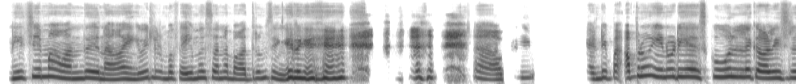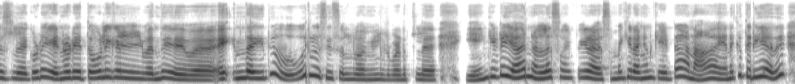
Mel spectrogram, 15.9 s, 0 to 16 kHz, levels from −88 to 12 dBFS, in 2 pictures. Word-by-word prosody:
நிச்சியமா 340 +5 -1
வந்து 270 +2 0 0.2
நான் 230 +3 -1
எங்க 240 +1 -2
வீட்ல 295 0 -5
ரொம்ப 265 +1 -4
ஃபேமஸ்ஸான 275 +3 -2
பாத்ரூம்ஸ்ங்கருங்க. 270 +3 +2 1.7
அ - - -3 0.2
அப்டி. 295 +6 -11 0.6
கண்டிப்பா. 280 +3 -3
அப்புறம் 365 +6 -2
என்னுடைய 335 +1 +1
ஸ்கூல்ல, 330 +1 +1
காலேஜ்லஸ்ல 275 -2 0
கூட 275 +4 -1
என்னுடைய 280 +3 +2
தோழிகள் 300 +1 +1 0.2
வந்து 250 +5 0 0.2
வ - - +1 0.4
இந்த 285 +1 +4
இது 240 -4 -3 0.2
ஊர்வசி 370 -7 -1
சொல்லுவாங்கல்ல 220 -2 -4
ஒரு 210 - -11
படத்துல. 215 0 -5 0.5
என்கிட்ட 335 - -1
யார் 315 +4 +4
நல்லா 270 +2 +3
சமைப்ப 300 -3 -1
சமைக்கிறாங்கன்னு 275 +2 -1
கேட்டா, 260 +7 -2
நா 210 - 0
ஆனா 265 -1 0
எனக்கு 275 +10 -3
தெரியாது. 320 0 +2
280 Hz, 135 wpm, -19 LUFS, 255-305 Hz, 1.7 s, இந்த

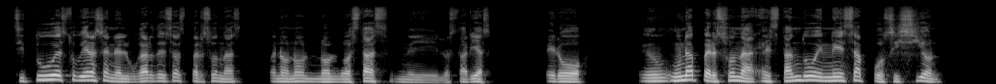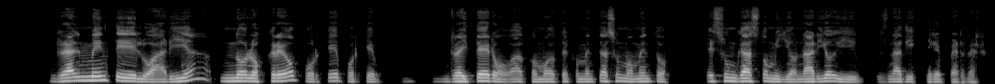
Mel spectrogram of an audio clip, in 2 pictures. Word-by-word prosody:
Si 150 - -7
tú 205 +9 +5
estuvieras 195 -3 +3
en 170 -6 +1
el 135 -1 +2
lugar 140 +4 0
de 155 - -2
esas 150 +1 -4
personas. 130 -2 -4 0.2
Bueno, 135 -1 -1
no 140 +1 +1
no 130 0 0
lo 125 0 0
estás 135 +1 0
ni 110 -4 -8
lo 100 - -11
estarías. 120 +5 -2 0.5
Pero, 130 -3 +2 0.5
eh, 150 0 -3
u 150 - +4 0.2
una 205 +2 +6
persona 160 -2 +4
estando 160 +9 +3
en 170 -1 +3
esa 175 +1 +3
posición 135 0 -1 1.0
¿realmente 170 +2 +3
lo 125 -3 +1
haría? 155 - -2
No 150 +1 +2
lo 140 -2 +1
creo. 165 +6 +2
¿Por 125 - -7
qué? 160 0 -4
Porque, 130 -5 -8 0.5
reitero, 130 0 0
ah, 125 0 -5
como 125 -1 -4
te 130 0 -8
comenté 125 +1 -5
hace 140 +2 -4
un 150 - -3
momento, 135 -2 -4 0.3
es 140 +1 -6
un 155 -2 +1
gasto 145 +1 +1
millonario 130 +3 -1
y, 115 -5 -4
pues, 110 -2 -21
nadie 120 -2 -4
quiere 115 -1 -6
perder. 100 -2 -11
135 Hz, 155 wpm, -23 LUFS, 125-155 Hz, 1.0 s, una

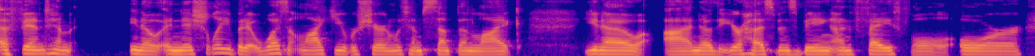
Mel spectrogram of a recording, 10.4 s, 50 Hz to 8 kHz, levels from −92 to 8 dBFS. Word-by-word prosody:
offend 145 +1 +2
him, 145 -4 -1 0.6
you 150 - +3
know, 130 -2 +1
initially, 145 +5 +1
but 140 -1 +1
it - - +1
wasn't 155 +4 -2
like 135 0 -1
you 135 -1 +1
were 130 +1 -6
sharing 130 -1 -2
with 135 -1 -4
him 130 -2 0
something 130 -1 -1
like, 125 - -2 0.6
you 145 - +3
know, 130 -2 +3 0.2
I 125 +1 +3
know 130 -1 +3
that 120 - -5
your 135 0 +1
husband's 130 -1 0
being 130 +1 +2
unfaithful 130 -2 -1
or, 125 -1 -1
130 Hz, 150 wpm, -24 LUFS, 125-140 Hz, 0.6 s, you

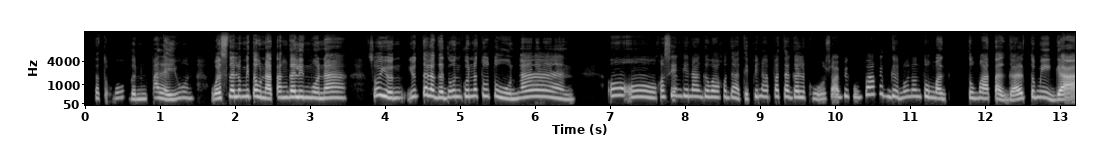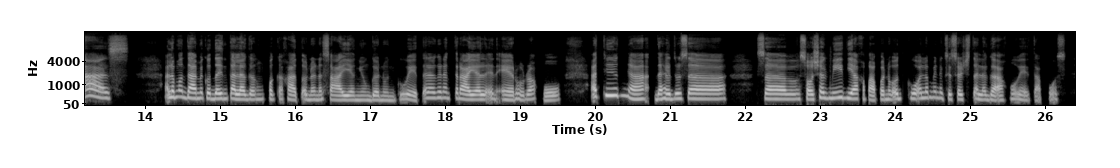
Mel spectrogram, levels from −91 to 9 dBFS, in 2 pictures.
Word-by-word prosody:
totoo. 255 +2 -11
Ganun 225 +1 -3
pala 265 -4 -2
yun. 255 +5 -5 0.2
Once 250 +3 +1
na - - +6
lumitaw 330 0 +2
na 245 -2 +5
tanggalin 290 +1 +3
mo 275 - 0
na. 270 +1 0 0.3
So 375 +1 +1
yun, 270 -4 +2
yun 320 +2 -5
talaga 340 -8 +3
doon 315 +2 -2
ko 330 0 -1
natutunan. 295 - -1 0.5
Oo, 315 -6 -1
kasi 315 +2 -4
ang 350 - -9
ginagawa 320 -3 -2
ko - - -8
dati 250 -6 -5
pinapatagal 315 -2 -2
ko 225 -1 -7
sabi 300 +7 -3
ko, 310 -3 -7
"Bakit 425 0 -2
ganun 300 0 -4
nung 325 -1 -6
tuma 280 -7 0 0.4
tumatagal, 240 -5 0
tumigas?" 275 - +2 0.5
alam 300 0 +4
mo, 310 - 0
ang 275 - +1
dami 255 0 +6
ko 245 -1 +2
din 235 -1 +4
talagang 215 -3 +3
pagkakataon 205 -1 -2
na 195 - -2
nasayang 185 -3 0
yung 185 0 -6
ganun 180 -2 -2
ko 215 +2 -5
eh. 180 -5 0
Talagang 270 +1 -2
nag-trial 205 -4 +3
and 210 - -4
error 195 0 -1 0.2
ako 175 +3 -3 0.4
at 335 - +5
yun 370 -1 +6
nga 225 -4 +3
dahil 225 +2 +3
dun 235 +1 +2
sa 235 0 +3 0.8
sa 225 -2 +4 0.2
social 215 +5 +2
media, 255 -3 +2
kapapanood 210 +2 0
ko. 240 -1 +1
Alam 275 +2 -2
mo 285 - -6
yun 255 - -5
nagse-search 210 0 -2
talaga 195 -5 +1
ako 225 - -7
eh, 180 -1 -6
tapos - - -10
255 Hz, 165 wpm, -23 LUFS, 215-305 Hz, 0.8 s, na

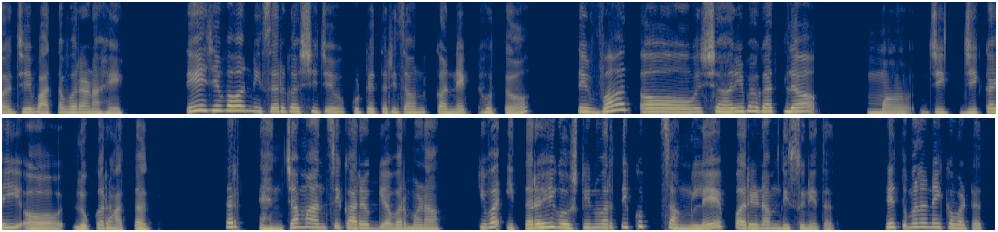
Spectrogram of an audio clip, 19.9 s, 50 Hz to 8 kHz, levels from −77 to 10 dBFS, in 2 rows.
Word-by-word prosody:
जे 220 +2 0
वातावरण 200 +2 0
आहे, 175 -3 0
ते 290 - -2
जेव्हा 340 -1 +4
निसर्गाशी 265 -2 -1
जे 115 - -1 0.2
कुठेतरी 220 0 -2
जाऊन 215 0 -1
कनेक्ट 205 +1 -1
होतं. 175 -3 -1 0.5
तेव्हा 260 +3 +2 0.2
अ, 250 -1 +2
शहरी 255 0 +3
भागातल्या 270 -1 +2 0.6
म 200 -1 0 0.5
जी 215 -2 -2 0.2
जी 215 0 0
काही 250 +1 +3 0.6
लोकं 200 +3 +1
राहतात, 210 -4 +1 0.8
तर 305 +1 +4
त्यांच्या 195 - 0
मानसिक 275 -1 -1
आरोग्यावर 230 -2 +1
म्हणा 205 -1 0 0.4
किंवा 270 +4 +2
इतरही 240 +5 +4
गोष्टींवरती 260 +1 0
खूप 345 -1 -2 0.2
चांगले 205 -2 +3 0.2
परिणाम 225 -1 +2
दिसून 205 -1 -1
येतात 175 -1 -4 0.5
हे 280 - +4
तुम्हाला 285 +2 0
नाही 285 -1 0
का 265 - +1
वाटत? 235 0 -2
240 Hz, 120 wpm, -21 LUFS, 210-265 Hz, 0.8 s, जेव्हा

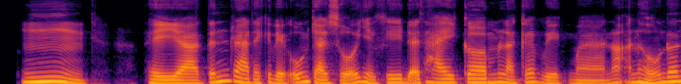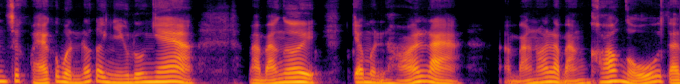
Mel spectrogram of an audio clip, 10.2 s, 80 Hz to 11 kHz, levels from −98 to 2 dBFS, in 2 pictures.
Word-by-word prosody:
Ừm. 175 -5 +4 0.5
Thì, 130 -1 +1
à, 120 -1 +2
tính 170 - 0
ra 190 -7 0
thì 135 - -4
cái 155 - -7
việc 125 -3 -2
uống 165 +5 0
trà 130 -8 0
sữa 120 -1 -2
nhiều 165 -7 -1
khi 145 +3 -2
để 135 - 0
thay 145 -3 -2
cơm 155 0 +1
là 155 -6 -1
cái 165 - -3
việc 120 -6 -5
mà 115 -2 -4
nó 120 - -5
ảnh 160 - -4
hưởng 150 0 +1
đến 190 +2 +3
sức 215 +1 -4
khỏe 130 +1 0
của 190 - -4
mình 150 -5 +1
rất 190 - -3
là 195 - +1
nhiều 145 -4 -1
luôn 165 +2 +1
nha. 180 -5 +4 0.4
Mà 120 - -3
bạn 120 +5 0
ơi, 170 -2 +5 0.3
cho - - +1
mình 145 -6 -1
hỏi 120 - 0
là, 125 - +1 0.3
à, - - -14
bạn 105 +5 -4
nói 160 +5 +1
là 180 - +3
bạn 120 +4 -4
khó 175 +7 +2
ngủ 165 - +1
tại 125 - +1
150 Hz, 280 wpm, -22 LUFS, 125-175 Hz, 0.5 s, ơi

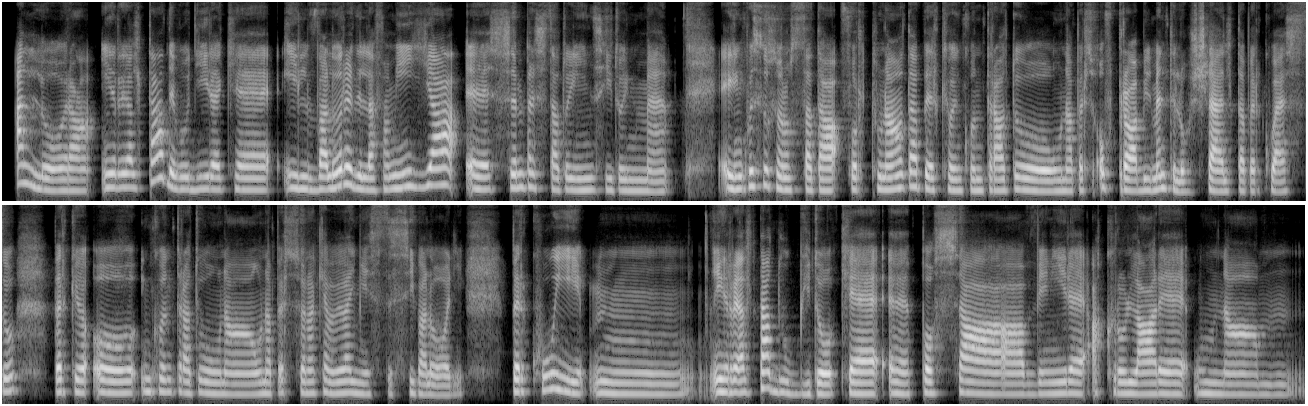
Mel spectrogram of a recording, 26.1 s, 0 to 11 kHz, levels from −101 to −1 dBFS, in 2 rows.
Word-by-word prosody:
Allora, 185 -10 0
in 230 +1 0
realtà 230 +10 0
devo 200 -4 0
dire 200 0 -1
che 195 -1 -1
il 210 -3 -1
valore 220 +8 +4
della 205 -6 +1
famiglia 235 +7 +1
è 205 -1 +2
sempre 225 +3 -2
stato 200 -4 -5
insito 190 0 -4
in 180 0 -3
me, 170 -1 -4 0.4
e - - +2
in 205 0 +3
questo 250 +4 0
sono 215 -7 0
stata 190 -2 +2
fortunata 205 +4 0
perché 200 -4 -2
ho 185 - +2
incontrato 180 0 +1
una 175 0 -1
perso 185 +1 -6
o 235 0 +1
probabilmente 190 +1 +3
l'ho 165 -1 -1
scelta 170 0 +1
per 170 0 -4
questo, 165 +8 -2 0.4
perché 205 0 +1
ho 190 -1 +2
incontrato 205 -3 -3
una 175 -2 -1
una 180 +1 -1
persona 190 0 -4
che 190 - -8
aveva 190 0 0
i 195 - -1
miei 175 -2 -5
stessi 195 - -10
valori. 165 -3 -3 0.5
Per 210 -1 +2
cui, 230 -6 0
mhmm, 175 -2 -3 0.3
in 210 0 +5
realtà 200 +6 +4
dubito 175 -4 0
che, 180 0 +4
ehm, 180 -2 -1
possa 180 -2 +3
venire 180 +1 -1
a - - -4
crollare 180 -2 +1
una, 170 -2 -2
mhmm, 165 0 -11
190 Hz, 135 wpm, -24 LUFS, 180-205 Hz, 0.5 s, in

